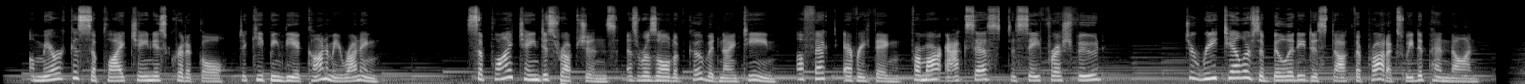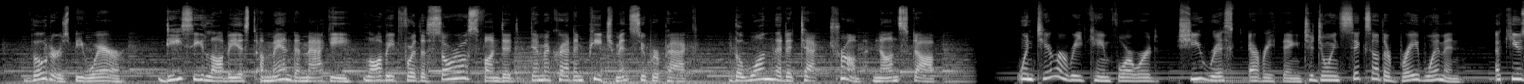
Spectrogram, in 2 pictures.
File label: political action ads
